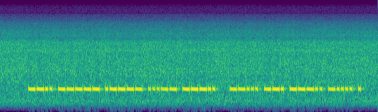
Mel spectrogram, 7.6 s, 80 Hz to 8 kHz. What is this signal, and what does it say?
Morse code, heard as a keyed tone, machine-sent, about 28 wpm, 680 Hz, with radio static and room echo. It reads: Z0138 7G86E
